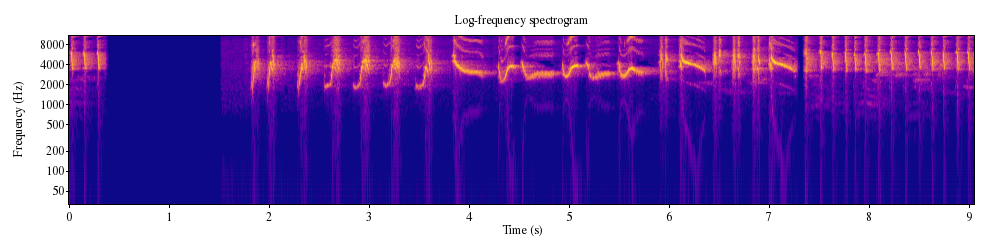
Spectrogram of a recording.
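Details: Harsh-style songbird tutor recording used to train pet and contest birds: a few high chirps, a pause, then rapid sharp downslurred whistles turning into fast ringing chatter and evenly repeated high notes.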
